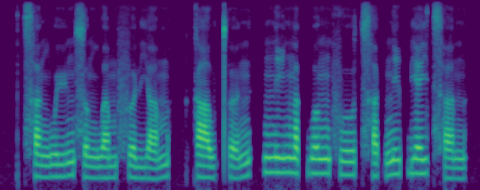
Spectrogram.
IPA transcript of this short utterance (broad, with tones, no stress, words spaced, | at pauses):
t͡sʰɐ˨ŋwyː˨˥ŋsʊ˨ŋwɐ˨˧m fɵ˨ɥjɐ˨˥m | kaː˨wt̪ʰɵ˨˥n | n̪iː˧ŋɐ˨˥k̚ wʊ˥ŋfuː˧ t͡sʰɐ˧k̚n̪iː˥p̚ je˥jt͡sʰɐ˨n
